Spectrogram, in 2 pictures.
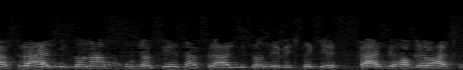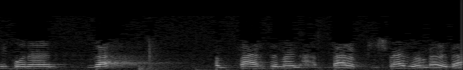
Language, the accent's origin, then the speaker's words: Persian; Qom, Iran; ببینید من یک شیعه بودم. خب. در قم بزرگ شدم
